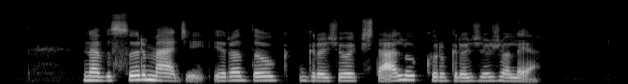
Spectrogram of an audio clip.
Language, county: Lithuanian, Vilnius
